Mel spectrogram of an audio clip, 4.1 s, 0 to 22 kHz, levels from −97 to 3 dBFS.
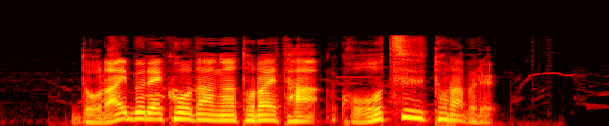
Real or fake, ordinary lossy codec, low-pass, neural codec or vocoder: real; none; none; none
